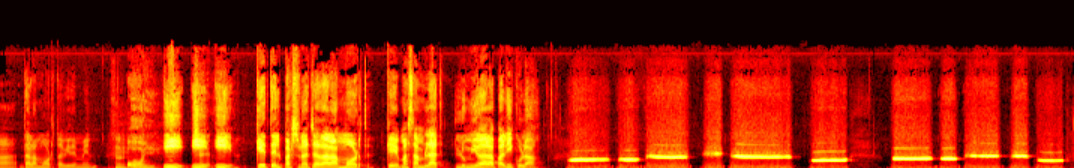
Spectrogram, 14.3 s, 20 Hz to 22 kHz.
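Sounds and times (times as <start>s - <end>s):
speech: 0.0s - 7.3s
person whistling a short melody: 7.6s - 14.3s.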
